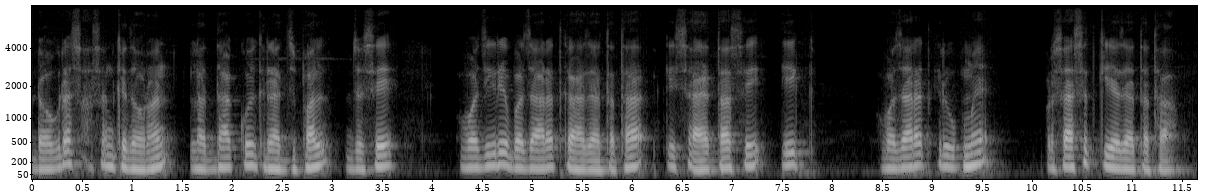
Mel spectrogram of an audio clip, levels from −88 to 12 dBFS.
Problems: background sounds at intervals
